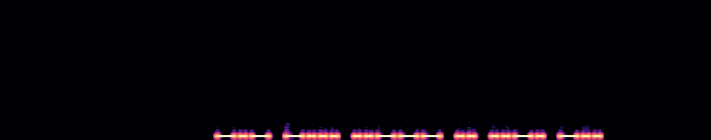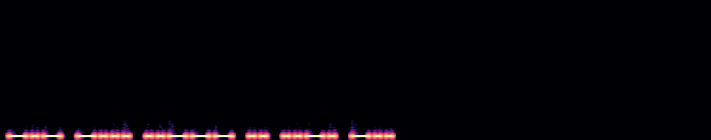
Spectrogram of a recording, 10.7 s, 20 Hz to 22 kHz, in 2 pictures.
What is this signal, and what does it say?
Morse code, heard as a keyed tone, about 28 wpm, 700 Hz. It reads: KB2IFD KB2IFD
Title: USA Call Signs - 6 Characters - Repeated 2x - 28wpm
